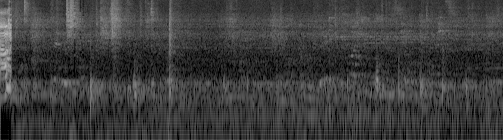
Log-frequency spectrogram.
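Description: Footsteps walk across a hard floor indoors.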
